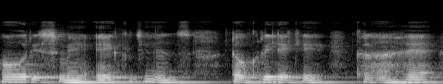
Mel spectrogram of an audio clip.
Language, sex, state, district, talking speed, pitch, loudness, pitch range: Hindi, male, Jharkhand, Deoghar, 120 wpm, 105 Hz, -16 LUFS, 100-110 Hz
